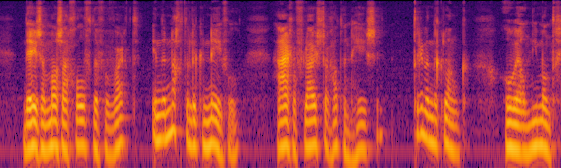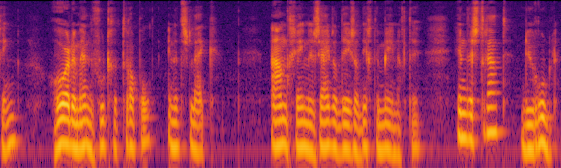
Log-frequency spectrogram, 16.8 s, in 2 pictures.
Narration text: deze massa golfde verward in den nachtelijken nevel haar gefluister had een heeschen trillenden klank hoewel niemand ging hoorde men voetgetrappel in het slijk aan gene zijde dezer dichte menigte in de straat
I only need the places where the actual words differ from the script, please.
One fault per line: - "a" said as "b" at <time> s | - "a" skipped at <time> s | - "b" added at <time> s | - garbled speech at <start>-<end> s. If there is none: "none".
none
